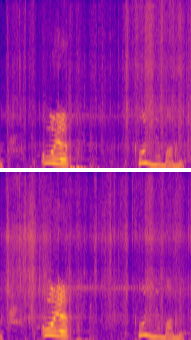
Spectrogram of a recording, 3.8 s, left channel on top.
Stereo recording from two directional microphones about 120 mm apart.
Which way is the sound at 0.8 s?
90° left.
